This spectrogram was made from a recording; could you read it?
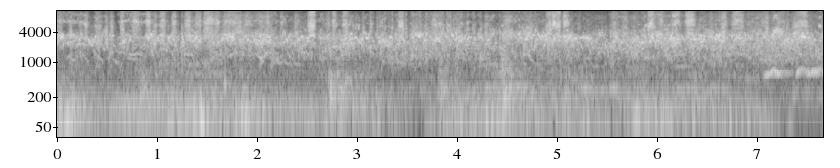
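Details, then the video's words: Happy budgerigar flock in an aviary, continuous high-pitched chirping and squealing chatter from many birds, with a short low tone near the end. "Happy Budgies chirping sounds"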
